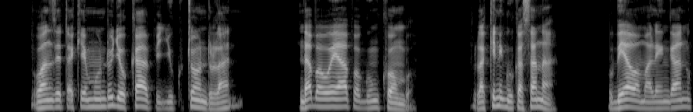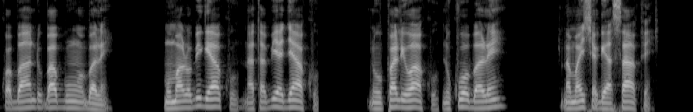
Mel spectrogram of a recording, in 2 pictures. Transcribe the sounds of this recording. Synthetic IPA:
wʔaɲd͡ʒɛtakɛmunduɟɔkapiɟuku̥tɔndula | ndabawɛaapaɡuŋ̩kɔmbɔ̰ | lakiniɡukasana | ubɛawamalɛŋɡanukwa̰bandubabuŋ̩hɔbalɛ̰ | mumalɔbiɡakunatabiaɟakṵ | nuːpaliwakunukuhɔbalɛ | namaiʃa̰ɡasapɛ̰

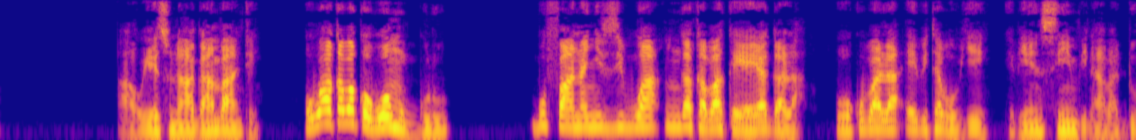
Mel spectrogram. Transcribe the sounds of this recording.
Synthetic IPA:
a̰we̞̰je̞sunaːɡaːmbaːnti | o̞βwaːkaβako̞βwo̞ːmuɡːulu | βufaːnaɲiziβwaŋɡakaβakejajaɡala̰ | o̞kuβalaʔe̞βitaβo̞βje̞ː | βje̞ːnsiːmbina̰ːβadːu

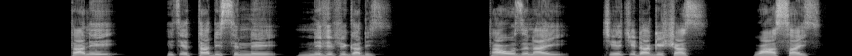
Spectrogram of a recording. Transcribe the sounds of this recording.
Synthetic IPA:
t̪ɐnɪ | ɪt͡sʼɛt̪ːɐd̪ɪsːɪnːɛ | nɪfɪfɪɡɐd̪ɪs | t̪ɐwɔzɪnɐj | t͡ʃʼeːt͡ʃʼːɪd̪ɐɡɪʃːɐs | waːsːɐjs

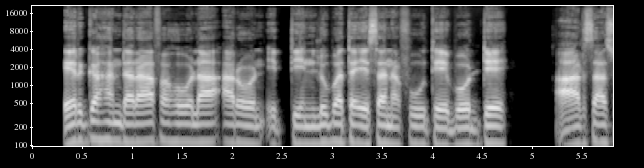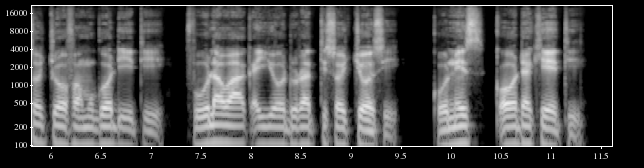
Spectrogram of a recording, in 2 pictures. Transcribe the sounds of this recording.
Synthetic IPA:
ʔɛɾɡɐɦɐnd̪ɐɾaːfɐɦo̞ːlaːʔɐɾo̞ːnɪ̰t̪ːiːnlʊbɐt̪ɐʔɛsɐnɐfuːt̪eːbo̞ːd̪ːe̞ː | ʔaːɾsaːsɔt͡ʃːo̞ːfɐmʊɡɔᶑiːt̪ɪ | fuːlɐwaːkʼɐjːo̞ːd̪ʊɾɐt̪ːɪsɔt͡ʃːo̞ːsɪ̰ | kʊnɪskʼo̞ːd̪ɐke̞ːt̪ɪ̰

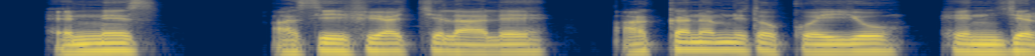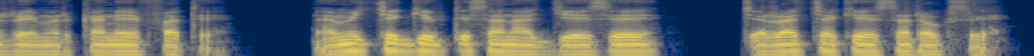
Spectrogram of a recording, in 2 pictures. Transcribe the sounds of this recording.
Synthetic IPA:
hɪ̰nːɪs | ʔɐ̰siːfɪɐt͡ʃːɪlaːle̞ː | ʔɐ̰kːɐnɐmnɪt̪ɔkːɔɪjːuː | hɪnd͡ʒɪrːɛmɪɾkɐne̞ːfːɐt̪ʰɛ̥ | nɐ̰mɪt͡ʃːɛɡɪbt̪ʼɪsɐnɐd͡ʒːe̞ːse̞ː | t͡ʃʼɪrːɐt͡ʃːɐke̞ːsːɐd̪ɔksɛ̰

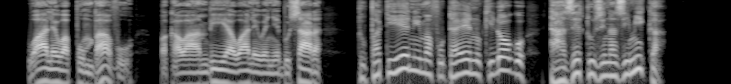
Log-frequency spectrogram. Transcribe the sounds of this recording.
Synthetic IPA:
walɛwapumbavṵ | wa̰ka̰waːmbiawalɛwɛɲɛɓusaɾa | tupatiɛnimafutajɛnukiɗɔɠɔ | taːzɛtuzinazimika̰

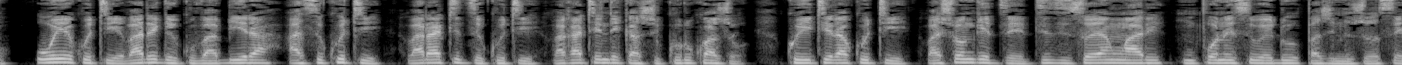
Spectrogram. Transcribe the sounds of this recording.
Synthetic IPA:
uje̞kutiʋaɾe̞ɡʱe̞kuʋaɓiɾaːsikuti | ʋaɾatid͡ze̞kutiʋakate̞nde̞kaʐikuɾukwaːʐo̞ | kuitirakutiʋaʃo̞ŋɡe̞d͡ze̞d͡zid͡ziso̞jamwaɾimupo̞ne̞siwe̞ɗupaʐin̤uʐo̞ːse̞

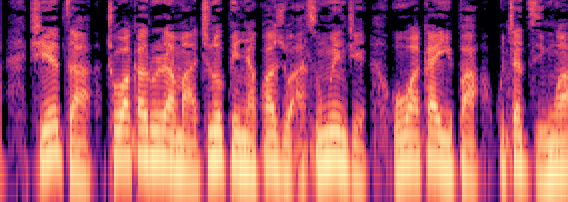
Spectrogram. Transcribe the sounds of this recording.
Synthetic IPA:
t͡ʃie̞d͡zat͡ʃo̞wakaɾuramat͡ʃino̞pe̞ɲakwaʐo̞ʔasimwe̞nd͡ʒe̞ɦowakaipa | ut͡ʃad͡ziːmwa

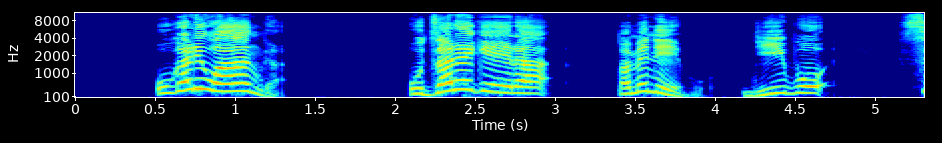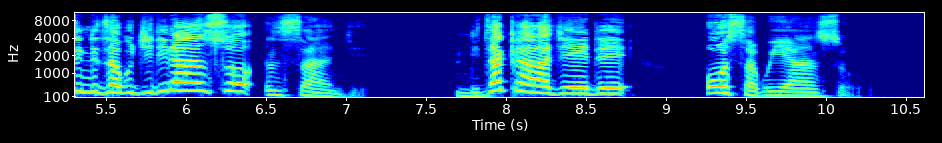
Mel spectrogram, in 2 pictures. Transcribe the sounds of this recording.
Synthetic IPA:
ukaliwaŋɡa̰ | ud͡zalɛk̬ɛɾa | pamɛnɛpɔ | ndip̬ɔ | sindid͡zak̬ut͡ʃitiɾansɔn̩sa̰nd͡ʒɛ̰ | ndid͡zakʰalat͡ʃɛt̬ɛ | ɔsak̬ujaːnsɔ̰

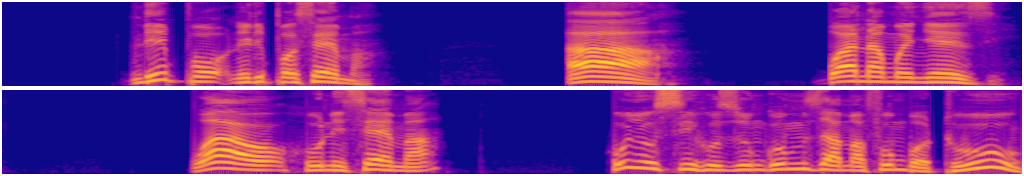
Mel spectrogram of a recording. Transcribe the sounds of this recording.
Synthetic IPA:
ndipɔnilipɔsɛma̰ | a | ɓwanamwɛɲɛzi | waɔhunisɛma | hujusiɦuzuŋɡum̩zamafumbɔtu

